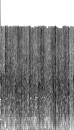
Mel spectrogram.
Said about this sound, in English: Please give a huge round of applause to these fantastic panelists.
